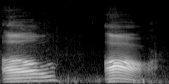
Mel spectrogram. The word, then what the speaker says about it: Ullr: It's pronounced ULR.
